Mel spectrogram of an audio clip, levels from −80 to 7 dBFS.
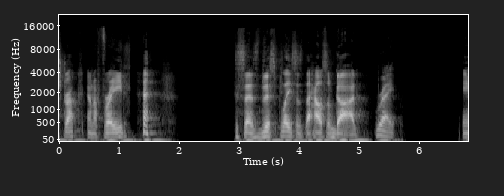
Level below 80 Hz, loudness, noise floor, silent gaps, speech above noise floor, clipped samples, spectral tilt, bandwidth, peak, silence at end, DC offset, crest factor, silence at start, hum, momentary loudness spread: -62 dBFS; -22 LUFS; under -90 dBFS; 2.04-2.90 s, 5.79-6.65 s; over 68 dB; under 0.1%; -4 dB/octave; 15 kHz; -4 dBFS; 0 s; under 0.1%; 20 dB; 0 s; none; 15 LU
